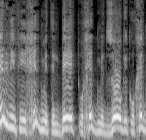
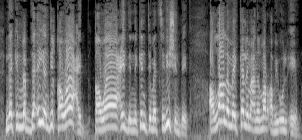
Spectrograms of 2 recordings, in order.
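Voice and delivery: ordinary talk

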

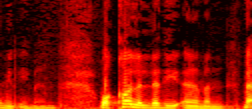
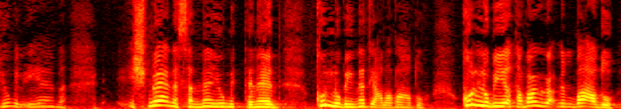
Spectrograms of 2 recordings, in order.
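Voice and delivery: ordinary talk, nothing marked

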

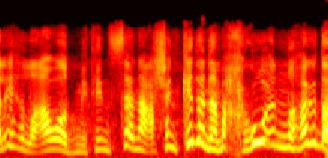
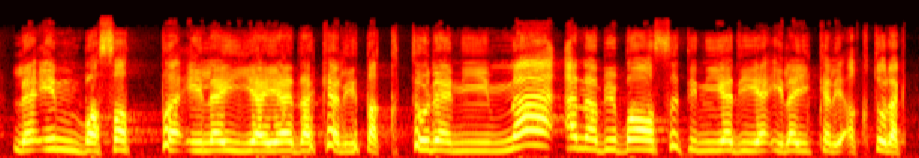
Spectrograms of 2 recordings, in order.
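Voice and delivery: slow, lower-pitched solemn recitation; Quran quotation; 3 semitones lower, slower than usual. Acted. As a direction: stretch out each word of the verse.

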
